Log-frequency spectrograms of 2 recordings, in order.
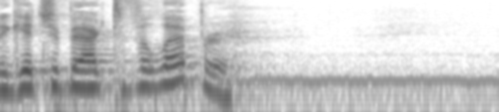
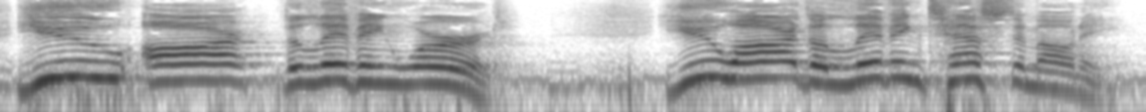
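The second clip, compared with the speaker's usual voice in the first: slow, loud, raised proclamation; full-force preaching; 6 semitones higher, 7 dB louder than usual. Real, not acted. Preacher commissioning listeners as living testimony, full-force preaching. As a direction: declare it over the congregation with force.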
